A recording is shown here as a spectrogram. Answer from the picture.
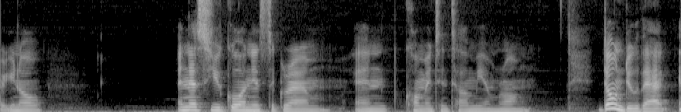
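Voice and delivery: normal talking voice

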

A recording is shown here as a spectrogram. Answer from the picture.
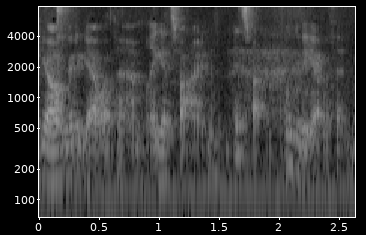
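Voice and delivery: low, hushed aside retelling; confiding in friends. Retold or imitated. Telling friends about a crush, confiding quietly. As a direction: murmur it like a secret plan. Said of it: "talking to friends. I'm like".

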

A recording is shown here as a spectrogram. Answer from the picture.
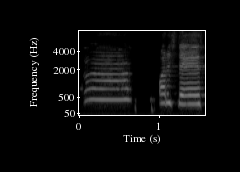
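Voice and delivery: high drawn-out hum, then a doubtful question; mock puzzlement over what's on the page; puzzled reader. Recruiter skimming a weak CV summary, mock puzzled.

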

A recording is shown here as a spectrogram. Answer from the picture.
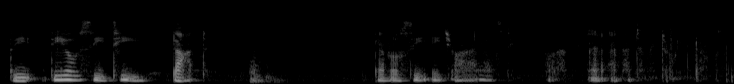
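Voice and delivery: unvoiced whisper spelling letters. Real, not acted. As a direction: whisper it to yourself.

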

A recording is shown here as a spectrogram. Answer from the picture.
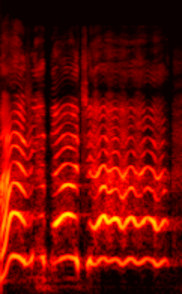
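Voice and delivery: mock a pushy seller yelling in the store; mocking a shouting salesperson. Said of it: "tem alguém gritando e falando".

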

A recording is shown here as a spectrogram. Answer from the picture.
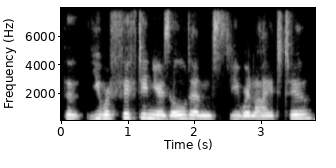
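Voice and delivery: ordinary talk

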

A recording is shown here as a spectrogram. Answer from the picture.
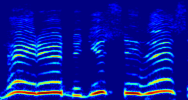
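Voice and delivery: high, eager friend calling out; buddy's excited call. Retold or imitated. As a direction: pitch it way up like a stunned buddy. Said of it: "and he goes".

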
